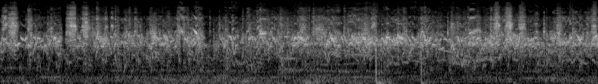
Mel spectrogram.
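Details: An aviary colony of budgies chattering together: a steady wall of shrill squawks, squeals and rapid chirps overlapping throughout, loud and unbroken from start to end.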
